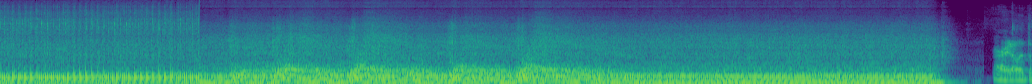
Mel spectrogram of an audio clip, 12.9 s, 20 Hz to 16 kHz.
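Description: A 2015 Aprilia Tuono RSV4 motorcycle warms up after an engine swap. Its engine idles loud and close with a steady throb and occasional clattery blips, then cuts off abruptly near the end.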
